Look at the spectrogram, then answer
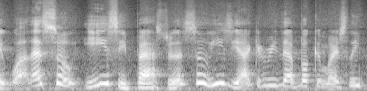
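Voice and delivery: light, high, dismissive put-on voice; mock congregant. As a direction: play the breezy church member brushing it off. Mimics a breezy congregant's objection.

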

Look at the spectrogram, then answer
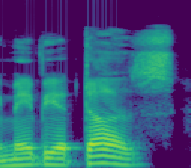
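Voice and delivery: ordinary talk

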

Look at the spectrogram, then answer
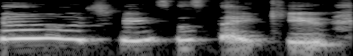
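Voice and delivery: high, slow gushing thank-you; overdone gratitude. Retold or imitated. Retelling thanking her pastor for the book, gushing high voice. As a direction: ham up being overwhelmed with thanks. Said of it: "I probably didn't say it like that".

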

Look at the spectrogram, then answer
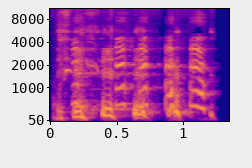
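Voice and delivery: squeaky laugh; high burst of laughter. Real, not acted. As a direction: let out a high giggle. GM laughs at the joke.

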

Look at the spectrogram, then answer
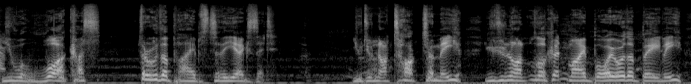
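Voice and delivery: high, loud, commanding; a father laying down orders to his prisoner; angry threat. Acted. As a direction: lay down the law in anger.

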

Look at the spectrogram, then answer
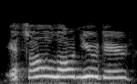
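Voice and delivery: high-pitched put-on girlfriend voice; hammed-up girly texting voice. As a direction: read it in a mock-girlish falsetto. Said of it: "a girly voice for this part".

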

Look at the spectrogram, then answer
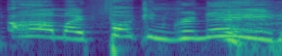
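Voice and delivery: put-on high, loud, slow drunken wail; drunk guy's wail. Guy wailing for his spilled drink, high and loud. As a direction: wail over the lost drink. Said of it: "he's like".

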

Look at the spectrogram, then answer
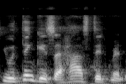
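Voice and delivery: ordinary talk

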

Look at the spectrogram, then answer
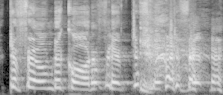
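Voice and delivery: high, loud mock Swedish gibberish; Swedish Chef. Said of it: "the Swedish Chef from the Muppets".

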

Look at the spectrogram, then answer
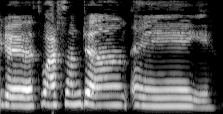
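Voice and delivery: slow, put-on Australian accent; Australian accent, lightly done. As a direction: drawl it out in a mock Australian accent. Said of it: "my Australian accent is really good".

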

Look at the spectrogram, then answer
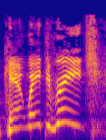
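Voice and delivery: sarcastic chirpy can't wait; mock eagerness. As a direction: overplay the enthusiasm sarcastically. Sarcastic imitation of eager preacher.

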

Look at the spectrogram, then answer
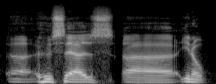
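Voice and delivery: normal talking voice

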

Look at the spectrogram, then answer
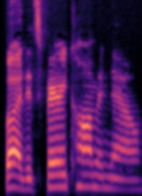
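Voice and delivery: usual speaking voice

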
